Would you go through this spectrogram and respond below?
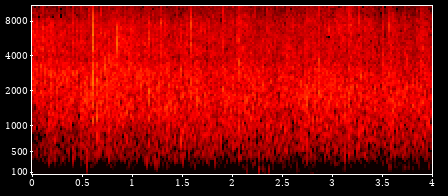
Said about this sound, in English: Can we just give God a round of applause?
